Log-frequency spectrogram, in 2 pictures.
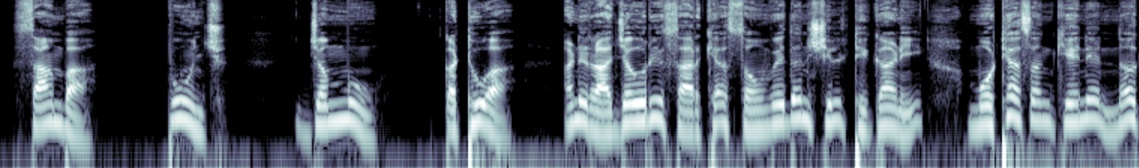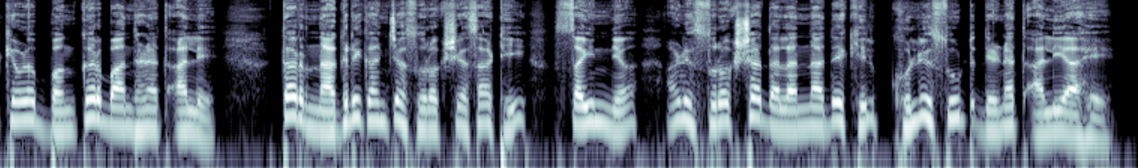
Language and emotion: Marathi, neutral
